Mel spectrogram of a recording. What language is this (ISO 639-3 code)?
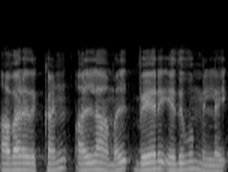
tam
